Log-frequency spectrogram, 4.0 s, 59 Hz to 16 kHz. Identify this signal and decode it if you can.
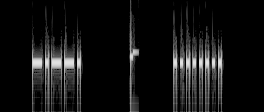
Morse code, heard as a keyed tone, about 25 wpm, 700 Hz. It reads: <KN> <HH>
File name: Single Punctuation-Prosign - Rapid-Fire - 25wpm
